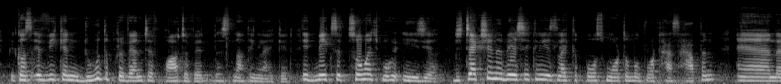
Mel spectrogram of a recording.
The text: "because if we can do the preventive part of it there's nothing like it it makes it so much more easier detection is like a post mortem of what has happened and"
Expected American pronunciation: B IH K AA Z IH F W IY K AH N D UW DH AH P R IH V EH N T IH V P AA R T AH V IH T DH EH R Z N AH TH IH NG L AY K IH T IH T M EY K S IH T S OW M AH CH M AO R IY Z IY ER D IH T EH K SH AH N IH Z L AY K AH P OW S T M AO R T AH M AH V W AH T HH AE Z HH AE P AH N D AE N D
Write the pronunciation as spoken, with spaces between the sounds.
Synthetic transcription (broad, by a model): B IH K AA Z IH F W IY K AH N D UW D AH P R IH V EH N T IH V P AA R T AH V IH T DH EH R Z N AH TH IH NG L AY K IH T IH T M EY K S IH T S OW M AH CH M AO R IY Z IY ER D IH T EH K SH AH N IH Z L AY K AH P OW S T M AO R T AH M AH V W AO T HH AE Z HH AE P AH N D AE N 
